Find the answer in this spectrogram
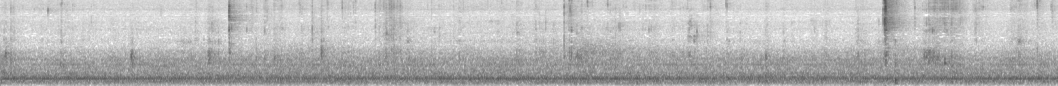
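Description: Close-up chewing of fried chicken wings and fries, with a few crisp crunches and clicks, the sharpest about nine seconds in. A steady low hum runs underneath.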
